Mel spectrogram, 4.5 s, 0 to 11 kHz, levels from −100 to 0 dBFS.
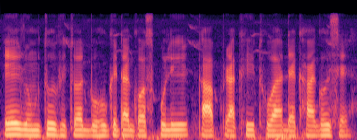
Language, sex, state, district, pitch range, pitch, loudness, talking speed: Assamese, male, Assam, Sonitpur, 115-125 Hz, 125 Hz, -16 LUFS, 135 wpm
